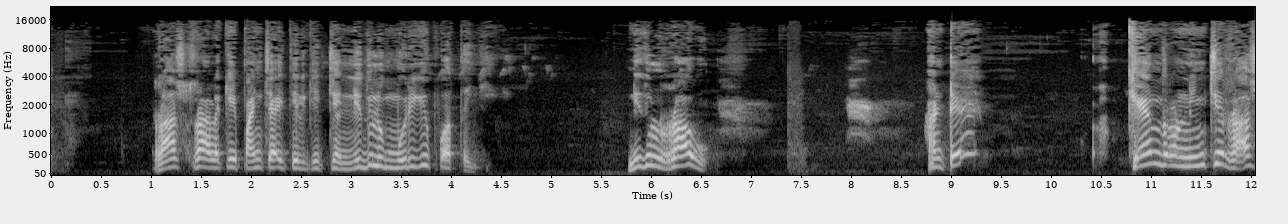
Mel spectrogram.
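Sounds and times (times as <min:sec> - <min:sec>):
man speaking: 0:01.0 - 0:04.5, 0:05.7 - 0:06.7, 0:08.7 - 0:09.5, 0:10.4 - 0:12.0
crow cawing: 0:06.6 - 0:08.7.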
